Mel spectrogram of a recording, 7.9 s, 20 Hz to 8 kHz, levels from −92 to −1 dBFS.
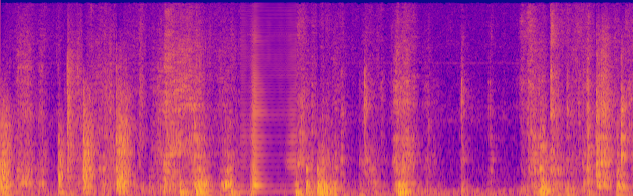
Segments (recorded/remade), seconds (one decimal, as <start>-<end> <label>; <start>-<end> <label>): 0.0-3.0 recorded; 3.0-3.7 remade; 3.7-7.9 recorded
